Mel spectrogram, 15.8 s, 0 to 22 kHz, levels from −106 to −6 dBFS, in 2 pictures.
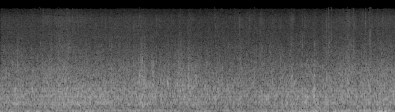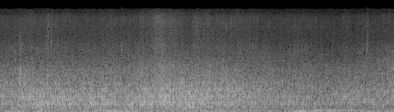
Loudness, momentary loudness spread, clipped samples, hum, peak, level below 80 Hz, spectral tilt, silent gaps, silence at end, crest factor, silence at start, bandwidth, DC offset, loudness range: -40 LUFS; 7 LU; under 0.1%; none; -22 dBFS; -50 dBFS; -5 dB/octave; none; 0 s; 18 dB; 0 s; 16 kHz; under 0.1%; 6 LU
